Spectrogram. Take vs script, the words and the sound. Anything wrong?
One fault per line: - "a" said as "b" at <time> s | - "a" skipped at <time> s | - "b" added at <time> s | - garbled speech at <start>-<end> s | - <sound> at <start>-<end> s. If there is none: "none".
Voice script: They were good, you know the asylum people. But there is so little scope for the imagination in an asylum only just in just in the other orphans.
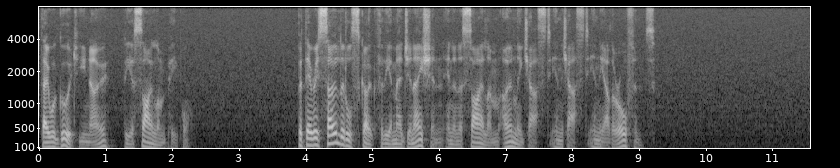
none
